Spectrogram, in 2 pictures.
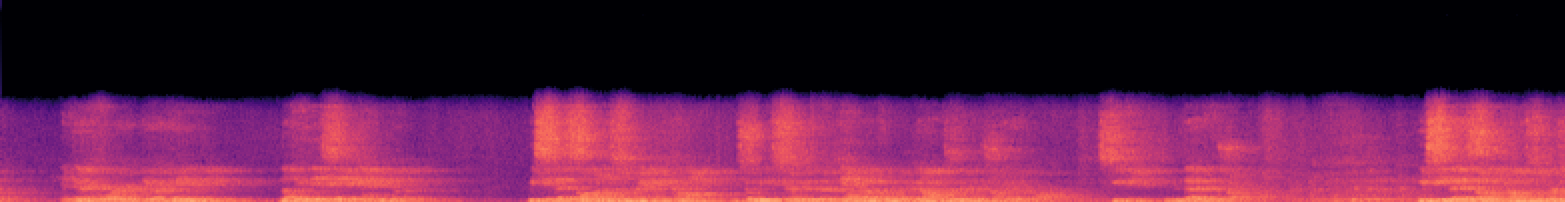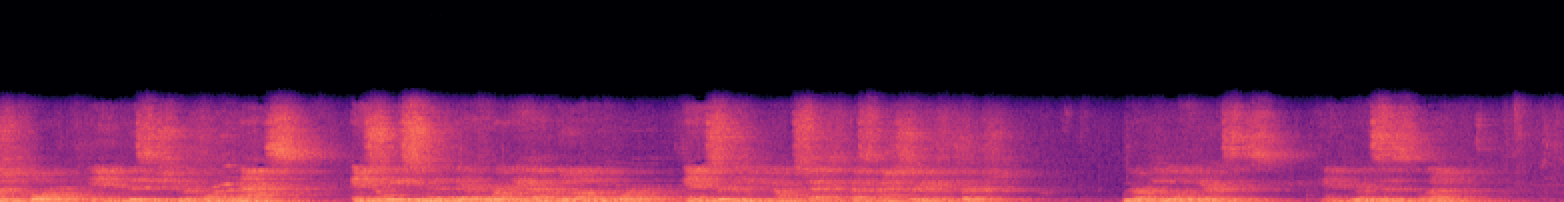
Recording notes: Not the best quality recording. I failed to turn my recorder on, so I ripped this from the video.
